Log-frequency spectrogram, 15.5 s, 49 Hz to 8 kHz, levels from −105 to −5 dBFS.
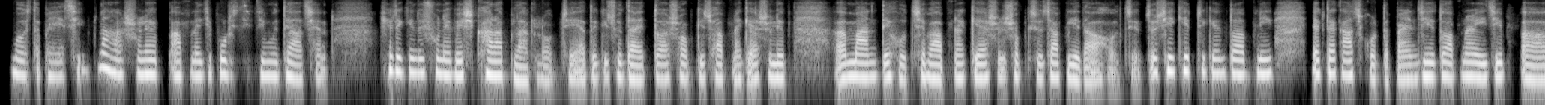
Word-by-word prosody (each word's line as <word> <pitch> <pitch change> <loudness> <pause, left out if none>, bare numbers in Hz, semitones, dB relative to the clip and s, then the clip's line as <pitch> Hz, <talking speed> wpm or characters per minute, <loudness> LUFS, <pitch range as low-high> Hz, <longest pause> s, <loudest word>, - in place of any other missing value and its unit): বুঝতে 205 -3 -1
পেরেছি। 195 -1 -4 0.2
না 300 - +6 0.2
আসলে 220 0 +1 0.3
আপনার 200 0 -1
যে 220 - -6
পরিস্থিতির 210 -1 -2
মধ্যে 200 +1 +1
আছেন, - - -6 0.6
সেটা 255 -2 +4
কিন্তু 230 -1 +2
শুনে 220 -3 +2
বেশ 205 - +5
খারাপ 205 -2 +5
লাগলো। 165 +2 -4 0.2
যে - - -4
এতকিছু 190 +3 -4
দায়িত্ব 170 0 0
আর 180 - -3
সবকিছু 180 0 -3
আপনাকে 175 - -3
আসলে 185 -1 +2 0.5
অ্যা 175 - +4
মানতে 190 0 +3
হচ্ছে, 170 +1 -3
বা 180 - +4
আপনাকে 185 +1 -2
আসলে - - -3
সবকিছু 195 -2 -3
চাপিয়ে 185 -3 +3
দেয়া - - +1
হচ্ছে। 255 0 -7
তো - - -7
সেক্ষেত্রে 250 -1 +3
কিন্তু 225 0 -1
আপনি 220 +2 0 0.5
একটা 225 +1 +1
কাজ 210 +1 +2
করতে 175 - -3
পারেন। 170 +1 0
যেহেতু 195 0 +3
আপনার 195 0 +1
এই - - +4
যে 195 - +5 0.2
অ্যা 175 - +4
200 Hz, 175 wpm, -20 LUFS, 185-220 Hz, 0.6 s, না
